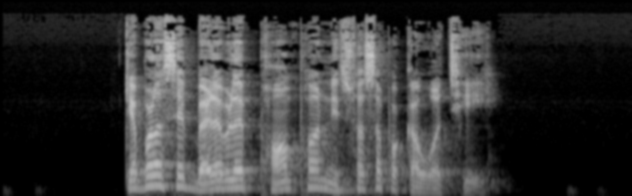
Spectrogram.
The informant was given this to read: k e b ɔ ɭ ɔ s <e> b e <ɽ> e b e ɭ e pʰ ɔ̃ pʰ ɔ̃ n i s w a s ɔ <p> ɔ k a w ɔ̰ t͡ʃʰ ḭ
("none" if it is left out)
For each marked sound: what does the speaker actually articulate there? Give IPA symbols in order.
e, ɭ, p

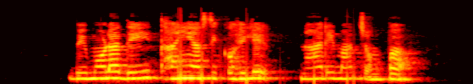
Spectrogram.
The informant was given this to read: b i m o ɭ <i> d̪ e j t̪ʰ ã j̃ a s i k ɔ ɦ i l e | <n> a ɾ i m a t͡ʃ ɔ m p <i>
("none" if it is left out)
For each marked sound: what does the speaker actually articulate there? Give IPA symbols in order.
a, n, a

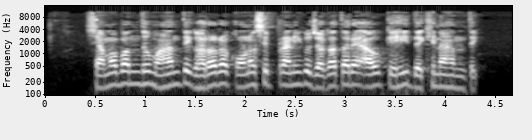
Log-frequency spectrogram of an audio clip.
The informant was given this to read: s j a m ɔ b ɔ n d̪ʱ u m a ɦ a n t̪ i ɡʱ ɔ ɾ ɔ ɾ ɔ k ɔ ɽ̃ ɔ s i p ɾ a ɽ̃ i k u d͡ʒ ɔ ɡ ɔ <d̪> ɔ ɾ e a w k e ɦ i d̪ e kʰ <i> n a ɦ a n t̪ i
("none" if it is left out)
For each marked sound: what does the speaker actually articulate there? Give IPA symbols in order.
t̪, i

